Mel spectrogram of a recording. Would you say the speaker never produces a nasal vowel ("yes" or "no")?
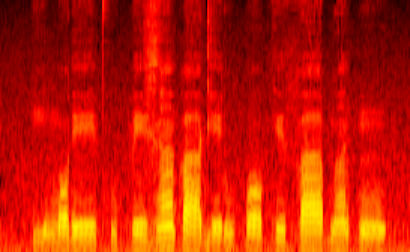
no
